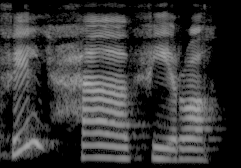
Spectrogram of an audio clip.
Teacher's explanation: ہا کو اچھے سے ادا کریں، اس کو 2 آنکھوں والے ہا سے نہیں ملائیں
